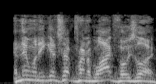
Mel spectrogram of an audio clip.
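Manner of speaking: plain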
